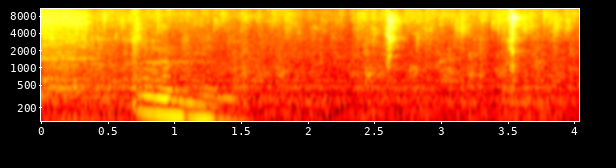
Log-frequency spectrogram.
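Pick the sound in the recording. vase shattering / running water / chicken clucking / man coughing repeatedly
running water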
